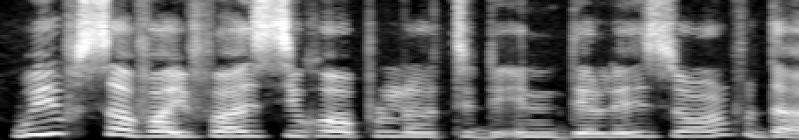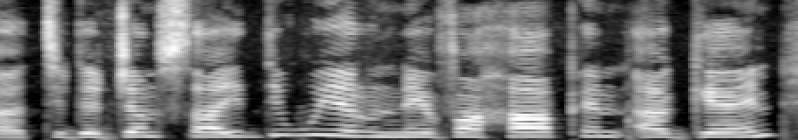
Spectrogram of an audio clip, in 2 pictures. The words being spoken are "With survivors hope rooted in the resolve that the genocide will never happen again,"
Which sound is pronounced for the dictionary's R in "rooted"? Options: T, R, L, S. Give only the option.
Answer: L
